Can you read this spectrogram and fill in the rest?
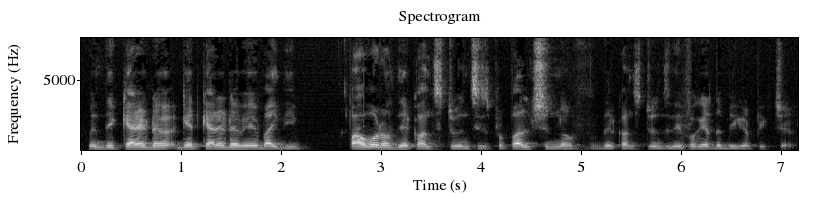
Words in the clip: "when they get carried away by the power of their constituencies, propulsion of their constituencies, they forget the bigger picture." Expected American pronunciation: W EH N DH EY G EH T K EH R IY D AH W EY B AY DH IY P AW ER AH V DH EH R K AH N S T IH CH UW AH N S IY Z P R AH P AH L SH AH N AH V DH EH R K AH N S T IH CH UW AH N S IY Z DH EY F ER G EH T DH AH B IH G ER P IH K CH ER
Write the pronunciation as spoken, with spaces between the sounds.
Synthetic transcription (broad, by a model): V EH N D EY G EH T K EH R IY D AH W EY B AY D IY P AW ER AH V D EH R K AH N S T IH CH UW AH N S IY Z P R AH P AH L SH AH N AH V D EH R K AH N S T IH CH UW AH N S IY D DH EY F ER G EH T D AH B IH G ER P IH K CH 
